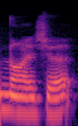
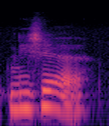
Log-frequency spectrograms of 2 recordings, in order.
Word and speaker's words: Niger: It's not pronounced Niger, it's called Niger.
